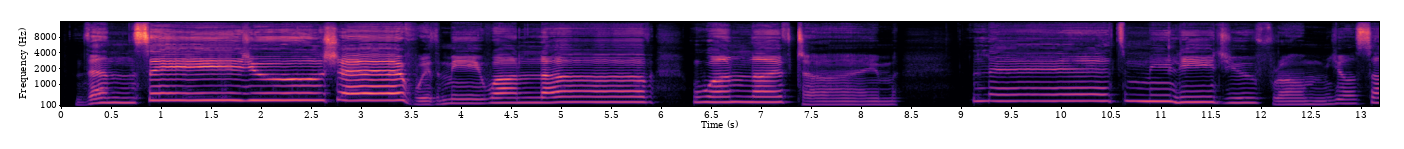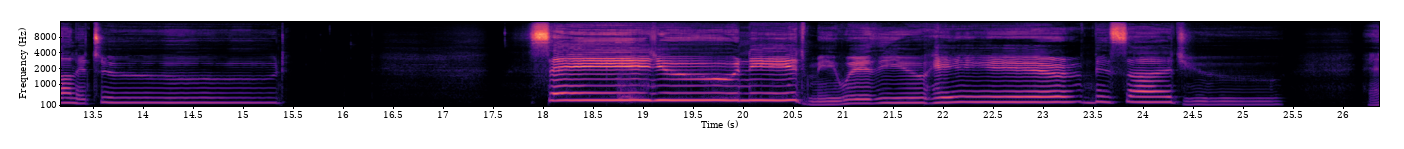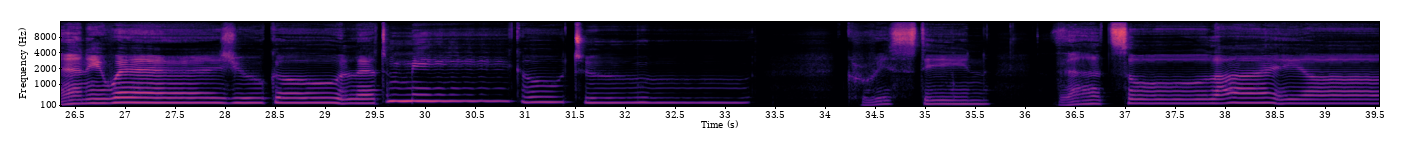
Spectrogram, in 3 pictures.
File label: Generis GT2 Mk2 omni male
